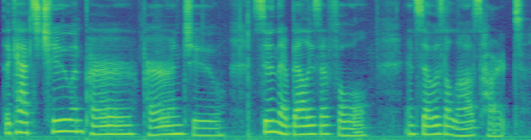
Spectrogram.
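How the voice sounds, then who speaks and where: A woman reading a picture book aloud to children in a gentle, unhurried way, with casual asides. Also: fairly low pitch. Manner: gentle, unhurried, pausing between short phrases.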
